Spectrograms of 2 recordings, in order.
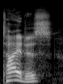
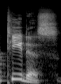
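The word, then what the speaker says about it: Tidus: And it's either pronounced Titus or Titus. Use whichever. I know there are hypothetical arguments for both, but it's never actually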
